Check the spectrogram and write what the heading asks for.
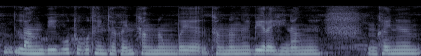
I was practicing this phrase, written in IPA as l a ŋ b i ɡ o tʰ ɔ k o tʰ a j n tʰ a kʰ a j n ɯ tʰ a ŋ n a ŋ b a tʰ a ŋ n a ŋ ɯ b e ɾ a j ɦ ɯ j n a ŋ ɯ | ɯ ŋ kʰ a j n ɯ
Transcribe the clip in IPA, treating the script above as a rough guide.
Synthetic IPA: l a ŋ b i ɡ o tʰ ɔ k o tʰ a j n tʰ a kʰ a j n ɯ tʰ a ŋ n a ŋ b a tʰ a ŋ n a ŋ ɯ b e ɾ a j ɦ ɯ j n a ŋ ɯ | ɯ ŋ kʰ a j n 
